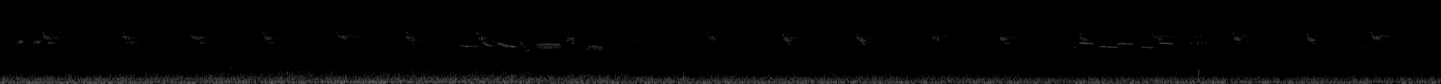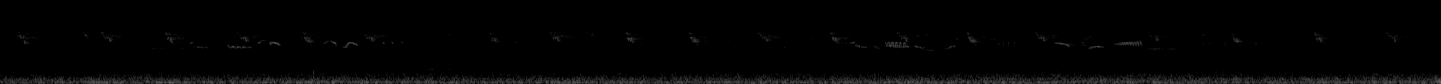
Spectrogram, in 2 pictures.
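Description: Faint bird chirping: short high calls repeating about twice a second, over a low steady rumble.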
